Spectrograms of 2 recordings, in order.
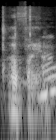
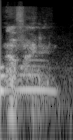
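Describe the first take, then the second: First: Said in the usual way. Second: High silly voice. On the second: Pretend. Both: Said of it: "repeated in new voices".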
